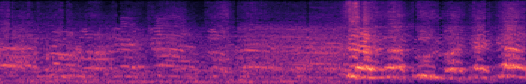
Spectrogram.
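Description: Football supporters in the stands chanting together, a mass of voices sung in unison; about three seconds in the chant swells louder as the fans nearby join in.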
